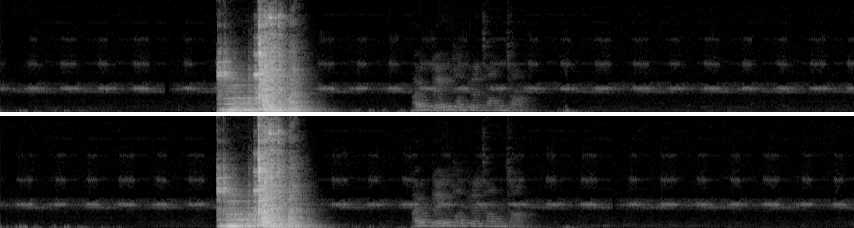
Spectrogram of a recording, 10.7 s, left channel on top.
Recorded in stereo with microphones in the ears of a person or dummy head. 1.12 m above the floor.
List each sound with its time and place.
2.7 s a door slam: 75° right (ahead or behind), 2 m
5.1 s a woman speaking: 35° right (ahead or behind), 0.9 m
